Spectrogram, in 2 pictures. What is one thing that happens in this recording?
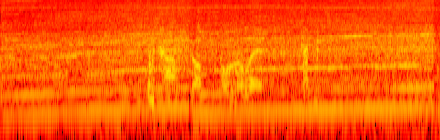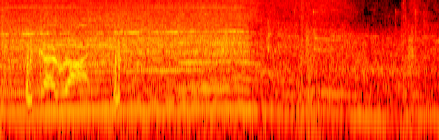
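A race car engine drones steadily, with pitch dropping at each gear shift.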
